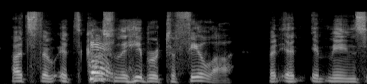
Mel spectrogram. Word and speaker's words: tefillah: Okay, but you wouldn't in Hebrew tefillah wouldn't be written with a tes? No, it comes from that word, but it isn't that word. So tifla, it's an intentional mispronunciation of tefillah.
